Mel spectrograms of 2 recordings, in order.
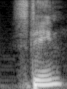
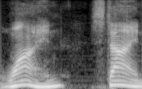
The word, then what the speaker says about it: Weinstein: just changed my mind because you pronounce it wine Stein and it's spelled exactly the same yeah I am you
